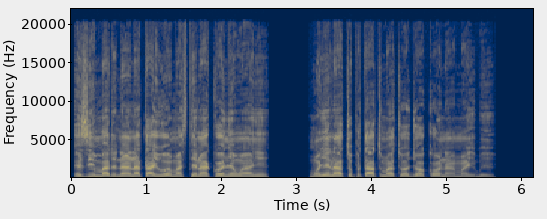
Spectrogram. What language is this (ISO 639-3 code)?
ibo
